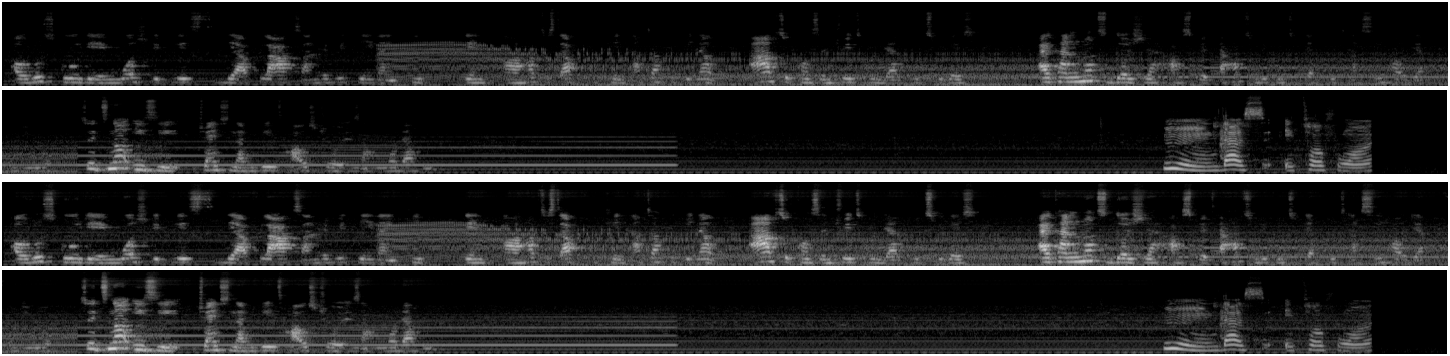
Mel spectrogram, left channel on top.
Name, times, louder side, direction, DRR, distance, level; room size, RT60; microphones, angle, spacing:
voice 1, 0.1-1.4 1.8-1.9 2.3-3.1 3.6-4.2 4.6-5.7 6.1-6.6 7.0-7.1 7.5-9.0 9.5-9.6 10.4-11.8 12.2-12.7 13.9-14.2 14.7-14.8 15.3-16.2 16.5-17.9 18.2-18.6, right 5 dB, 45° right, 0.5 m, -28 dB
sound 1, 3.7-21.2, right 2 dB, 25° right, 4.4 m, -43 dB
voice 2, 26.1-28.2, left 2 dB, 25° left, 3.0 m, -30 dB
head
